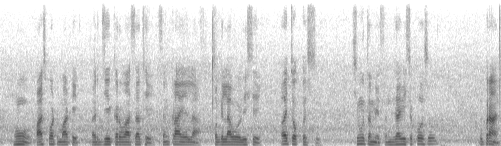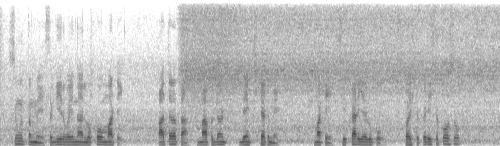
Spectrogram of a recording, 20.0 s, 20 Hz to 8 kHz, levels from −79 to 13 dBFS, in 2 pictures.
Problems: constant background noise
